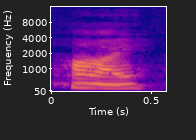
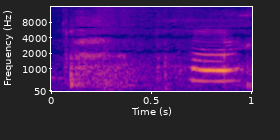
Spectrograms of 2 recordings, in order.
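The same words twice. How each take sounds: First: It is said with toned-down, moderate expression. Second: It is said with exaggerated, extreme expression.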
